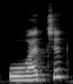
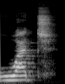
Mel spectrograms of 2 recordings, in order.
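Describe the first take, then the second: First: The ending is said as an extra syllable. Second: The word is said as a single syllable. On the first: The speaker calls it wrong. "se diría" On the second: The speaker calls it right. "la pronunciación correcta es watch"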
